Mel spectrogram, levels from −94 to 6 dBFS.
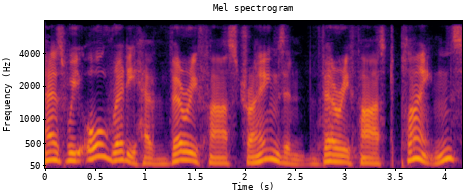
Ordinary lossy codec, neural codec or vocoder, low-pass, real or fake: AAC, 48 kbps; vocoder, 44.1 kHz, 80 mel bands, Vocos; 7.2 kHz; fake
